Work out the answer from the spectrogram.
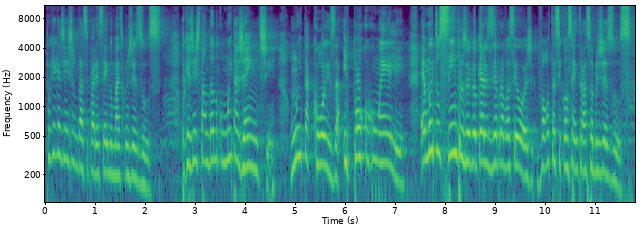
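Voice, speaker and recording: A Brazilian woman pastor with a high, ringing voice preaches in a church, moving from loud exhortation to soft asides. She keeps calling on the congregation to repeat her words. Her voice trails a long reverb through the sanctuary. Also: animated, moderate pace. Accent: Brazilian Portuguese. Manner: calls on the congregation to repeat and respond. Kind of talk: sermon.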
